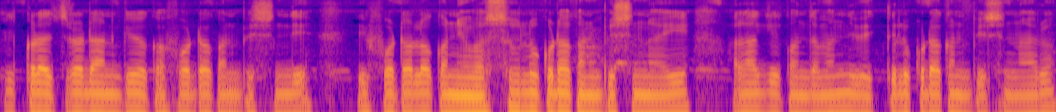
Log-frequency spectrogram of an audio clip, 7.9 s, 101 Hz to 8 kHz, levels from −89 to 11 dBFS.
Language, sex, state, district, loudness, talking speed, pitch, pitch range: Telugu, male, Andhra Pradesh, Sri Satya Sai, -18 LUFS, 120 wpm, 105 Hz, 100-110 Hz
